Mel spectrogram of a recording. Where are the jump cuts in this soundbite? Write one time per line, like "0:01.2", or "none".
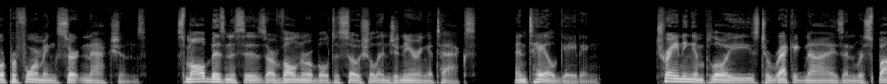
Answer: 0:01.6
0:05.0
